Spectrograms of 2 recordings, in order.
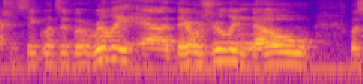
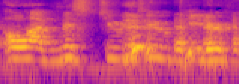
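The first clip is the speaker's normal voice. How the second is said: higher, drawn-out sweet reunion voice; reunited movie pet; 6 semitones higher, slower than usual. Retold or imitated. Mimicking the Homeward Bound reunion, higher-pitched mock sweetness. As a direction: playfully imitate a pet greeting its owner.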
